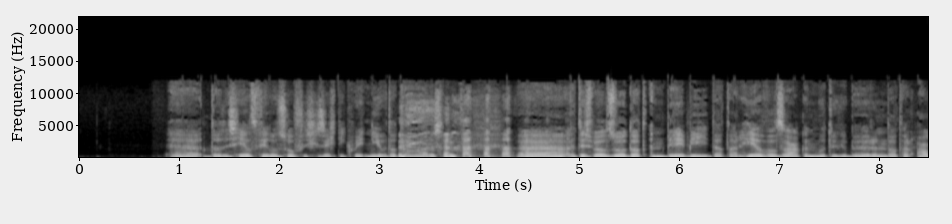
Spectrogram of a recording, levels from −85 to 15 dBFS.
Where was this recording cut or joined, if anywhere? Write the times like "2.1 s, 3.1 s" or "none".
none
